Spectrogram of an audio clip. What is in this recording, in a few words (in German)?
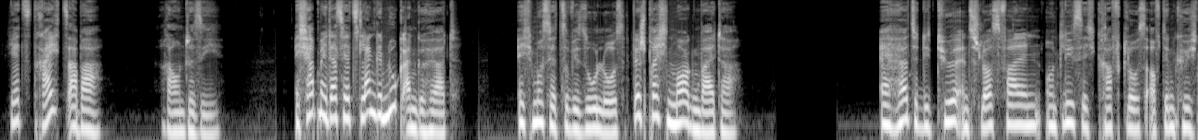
Hörbuch, Audiobook, German; Immer ich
